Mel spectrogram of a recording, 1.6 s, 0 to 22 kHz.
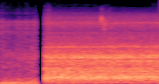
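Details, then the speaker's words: Cheap Chinese 12V diesel heater in a shed, running after the exhaust fitting was swapped around: a steady, even roar and blower hum with no surging or popping. It gives good heat and burns normally, though quite noisy. "so that's her up and running eye um getting really good heat off of it pretty happy with it uh especially for the price you know um and it's going to be reliable it is quite noisy I'm not going to lie"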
